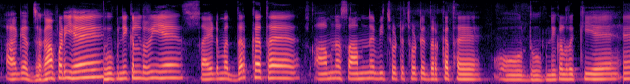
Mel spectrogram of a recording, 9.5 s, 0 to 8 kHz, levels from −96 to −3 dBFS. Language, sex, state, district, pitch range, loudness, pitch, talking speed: Marwari, male, Rajasthan, Nagaur, 180-215 Hz, -25 LUFS, 200 Hz, 145 wpm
